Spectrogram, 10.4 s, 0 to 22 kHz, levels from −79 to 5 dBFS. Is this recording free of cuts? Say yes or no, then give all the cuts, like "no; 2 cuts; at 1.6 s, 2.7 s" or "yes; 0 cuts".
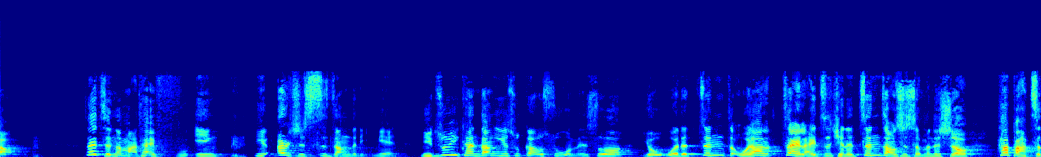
no; 1 cut; at 2.4 s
